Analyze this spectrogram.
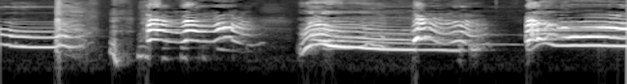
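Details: Puppy learning to howl: wavering, rising howls with clear harmonics, a short yelp, then longer sustained howls separated by brief silent gaps.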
